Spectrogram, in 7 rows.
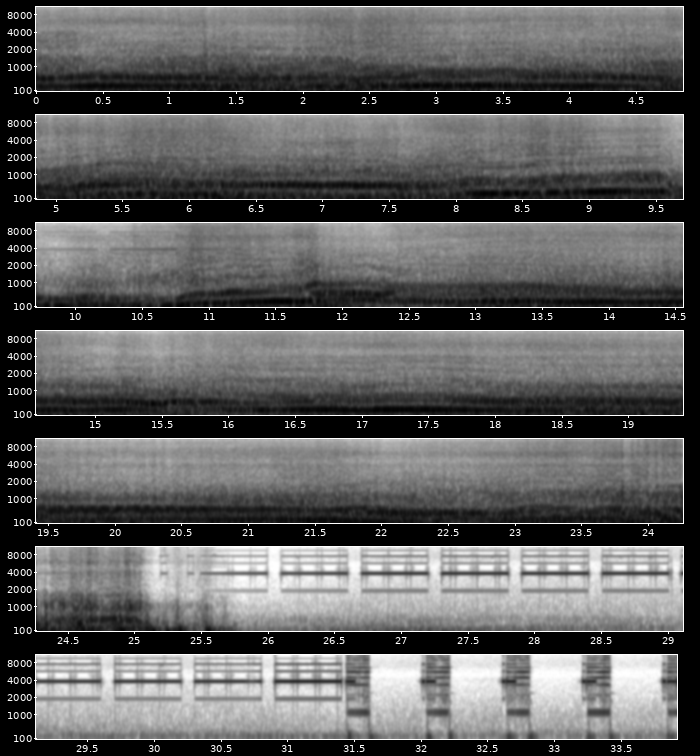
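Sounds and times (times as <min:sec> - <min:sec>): drone motors whining: 0:00.0 - 0:22.1, 0:24.9 - 0:33.9
high electronic beeps: 0:25.2 - 0:33.9.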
